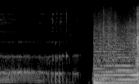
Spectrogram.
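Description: A single loud, low burp erupts up close after a brief hush, rough and sustained to the end.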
